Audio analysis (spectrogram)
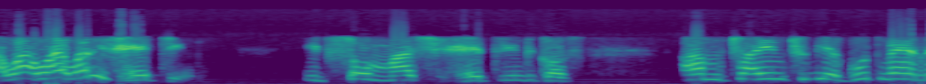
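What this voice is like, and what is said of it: Desperate, distressed voice. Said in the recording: “the sound of your voice is a sound of desperation”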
